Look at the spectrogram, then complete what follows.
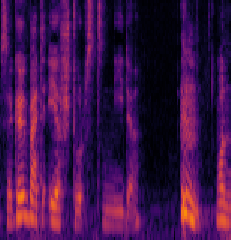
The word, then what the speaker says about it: stürzt: So going back to Ihr stürzt nieder, one not particularly special quality, but something to note is the pronunciation of the word stürzt, which is Sturz with a TS and then a T.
